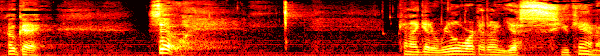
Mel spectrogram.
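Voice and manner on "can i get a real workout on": normal talking voice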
